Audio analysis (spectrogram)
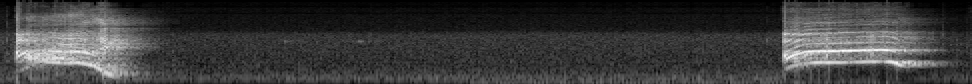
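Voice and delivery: very high shouted aïe; shouted ouch. Real, not acted. Watching the live and crying out very high and loud. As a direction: cry out in mock pain.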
